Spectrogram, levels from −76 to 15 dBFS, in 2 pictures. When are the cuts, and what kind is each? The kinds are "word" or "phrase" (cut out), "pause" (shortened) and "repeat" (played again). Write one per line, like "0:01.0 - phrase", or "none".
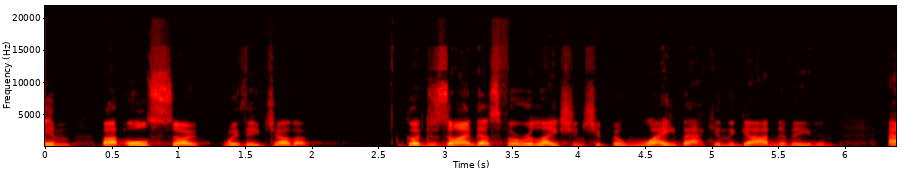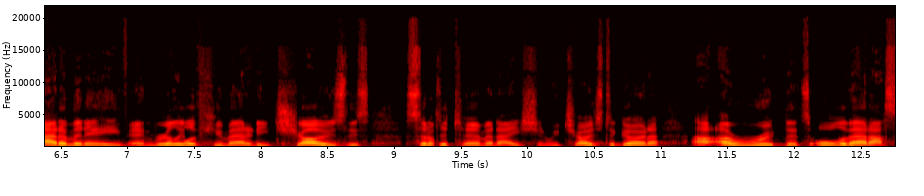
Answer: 0:01.2 - pause
0:07.0 - word
0:07.4 - word
0:09.3 - phrase
0:10.9 - word

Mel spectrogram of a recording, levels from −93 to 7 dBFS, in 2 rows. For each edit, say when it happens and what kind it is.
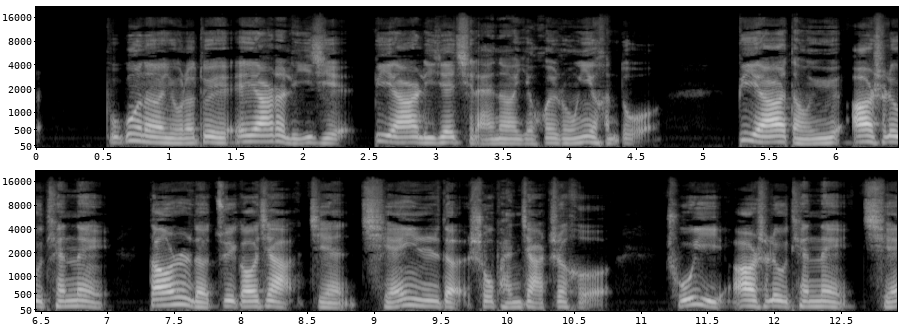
none

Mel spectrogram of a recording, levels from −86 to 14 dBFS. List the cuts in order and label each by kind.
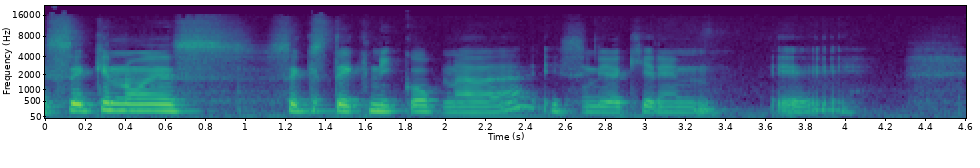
0:01.3 - word
0:02.0 - word
0:02.7 - word

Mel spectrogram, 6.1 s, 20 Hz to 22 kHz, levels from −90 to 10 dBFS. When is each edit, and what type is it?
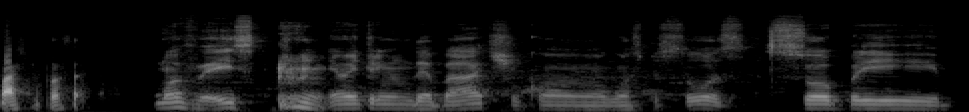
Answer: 0:04.7 - pause

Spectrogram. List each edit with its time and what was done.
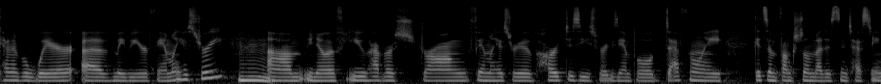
none

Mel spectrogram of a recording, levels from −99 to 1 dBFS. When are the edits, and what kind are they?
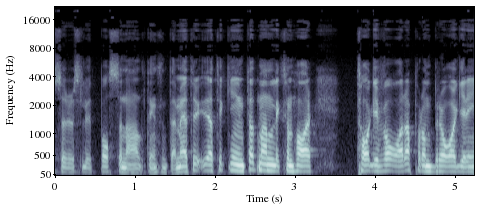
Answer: none

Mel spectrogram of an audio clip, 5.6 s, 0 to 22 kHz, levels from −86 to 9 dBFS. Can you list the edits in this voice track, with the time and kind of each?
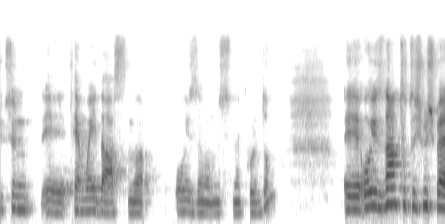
none

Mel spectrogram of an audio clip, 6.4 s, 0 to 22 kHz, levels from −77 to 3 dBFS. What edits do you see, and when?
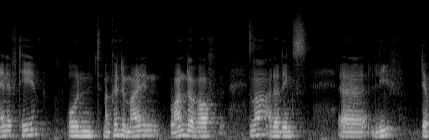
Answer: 0:01.5 - word
0:02.6 - phrase
0:03.7 - word

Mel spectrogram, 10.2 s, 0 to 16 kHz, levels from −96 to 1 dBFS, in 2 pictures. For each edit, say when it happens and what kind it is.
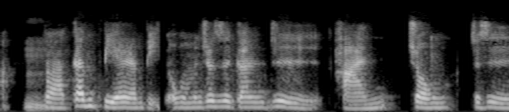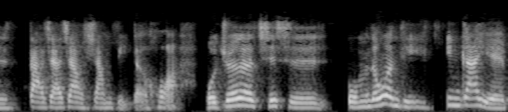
0:01.6 - phrase

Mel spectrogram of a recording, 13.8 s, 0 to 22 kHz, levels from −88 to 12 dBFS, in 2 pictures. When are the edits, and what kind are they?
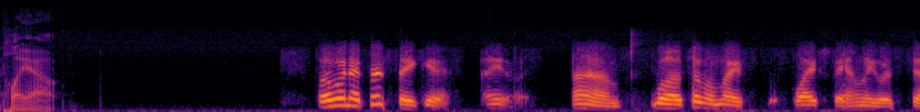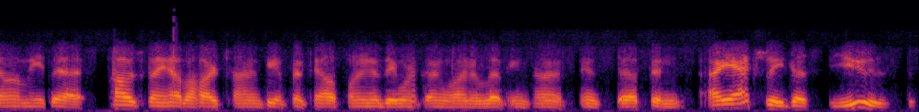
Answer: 0:02.9 - phrase
0:07.2 - word
0:07.6 - pause
0:11.2 - pause
0:12.1 - pause

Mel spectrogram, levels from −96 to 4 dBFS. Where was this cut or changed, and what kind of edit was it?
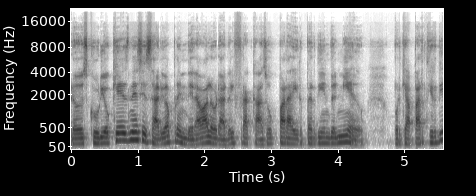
none

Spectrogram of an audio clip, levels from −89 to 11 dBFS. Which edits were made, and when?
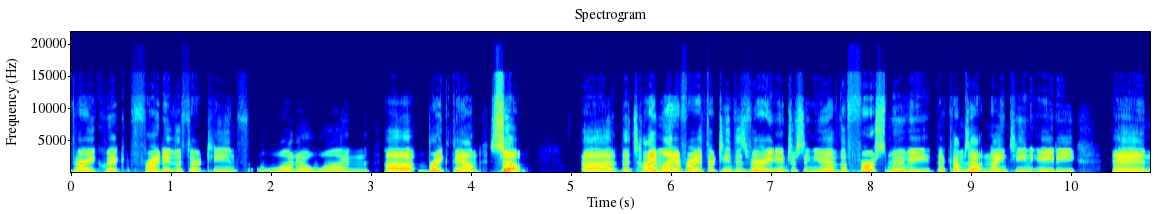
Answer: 0:03.1 - pause
0:04.1 - pause

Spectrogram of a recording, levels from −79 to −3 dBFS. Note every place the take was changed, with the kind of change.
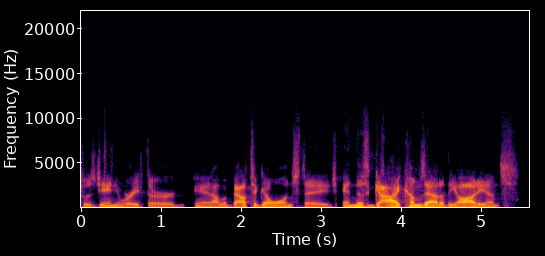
none

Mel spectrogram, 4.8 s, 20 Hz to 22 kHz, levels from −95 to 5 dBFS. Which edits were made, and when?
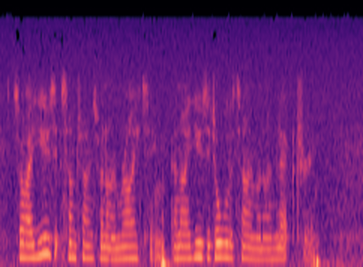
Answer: none

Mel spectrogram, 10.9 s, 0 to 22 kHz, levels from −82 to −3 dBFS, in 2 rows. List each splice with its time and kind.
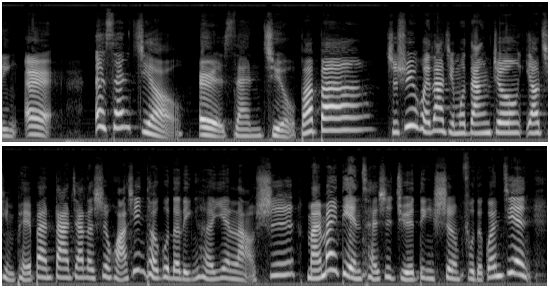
0:01.9 - pause
0:03.8 - pause
0:08.4 - pause

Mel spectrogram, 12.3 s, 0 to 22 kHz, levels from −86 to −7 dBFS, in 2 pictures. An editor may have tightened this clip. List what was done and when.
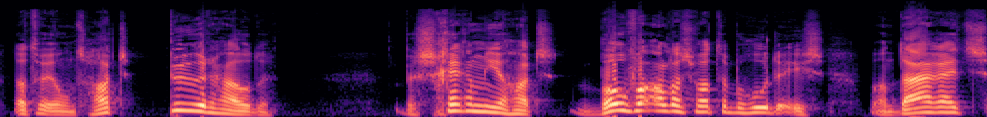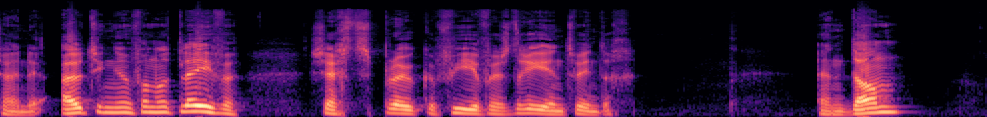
none

